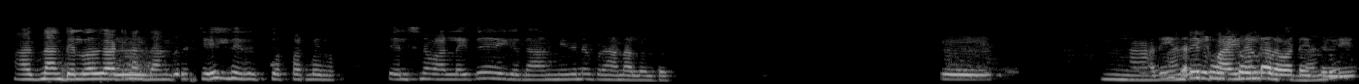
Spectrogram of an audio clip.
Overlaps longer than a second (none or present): present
